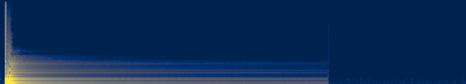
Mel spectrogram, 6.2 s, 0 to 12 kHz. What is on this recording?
display magnetic field2
Magnetic field change recorded an changed to sound
change, display, field, magnetic, unit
